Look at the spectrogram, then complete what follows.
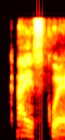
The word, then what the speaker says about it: chi-square: How do you pronounce this? not chi. Chi-square, isn't it? Yeah, chi-square. So chi-square like that.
